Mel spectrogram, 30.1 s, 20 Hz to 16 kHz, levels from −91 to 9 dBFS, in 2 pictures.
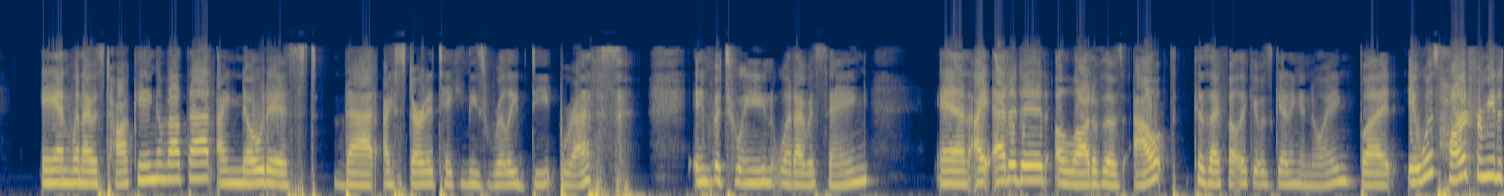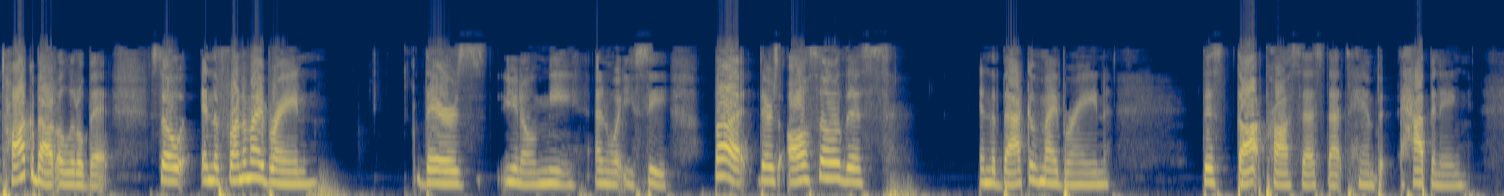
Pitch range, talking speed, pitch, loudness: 185-230 Hz, 165 wpm, 200 Hz, -13 LUFS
